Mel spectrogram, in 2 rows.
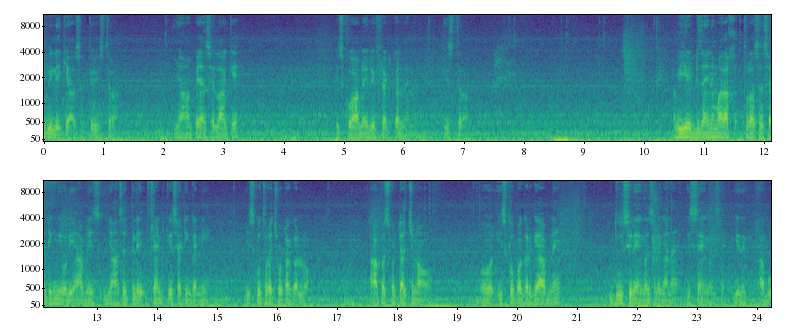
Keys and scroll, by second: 12.5 Delete.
